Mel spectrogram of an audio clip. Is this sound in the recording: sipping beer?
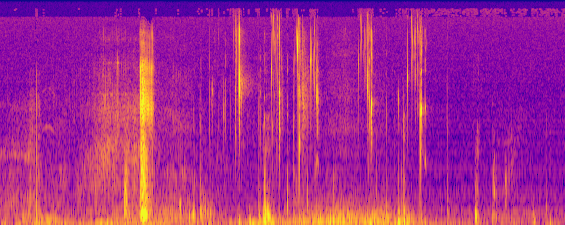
yes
